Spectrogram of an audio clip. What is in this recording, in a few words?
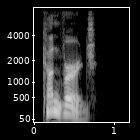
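"converge", English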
